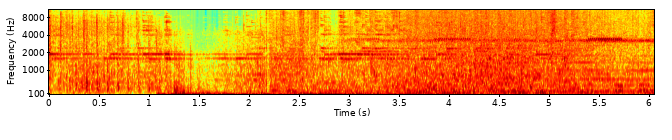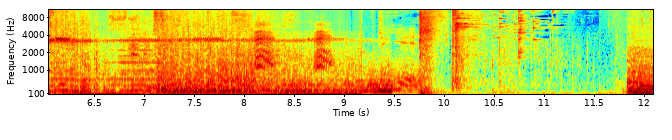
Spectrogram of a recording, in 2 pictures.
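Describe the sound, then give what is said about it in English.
Crows caw loudly and repeatedly over a dense, busy din, then a bird strikes a window with a sharp thud and dies, followed by a brief quieter stretch and one last burst. “Devil's at the window, Robert! Are you throwing sticks again? A bird?”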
